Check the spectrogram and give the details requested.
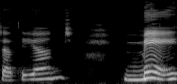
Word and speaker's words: mai: Mai sounds exactly like English May, it's very similar.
